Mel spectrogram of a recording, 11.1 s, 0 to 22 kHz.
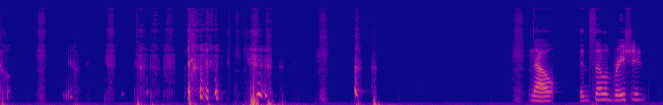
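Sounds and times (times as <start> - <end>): man sobbing: 1.1 - 6.4.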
